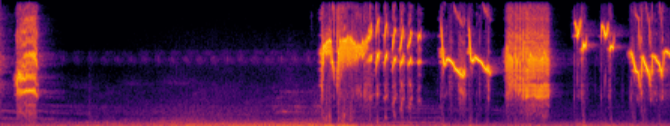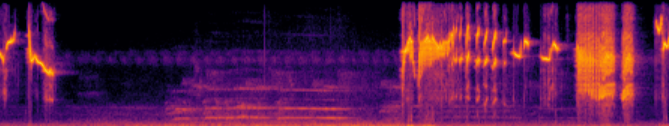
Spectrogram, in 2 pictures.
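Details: Orange-headed thrush, a male from Bali, sings two dense bursts of high, tumbling notes mixed with rapid trills. A quiet stretch between them carries faint low tones.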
